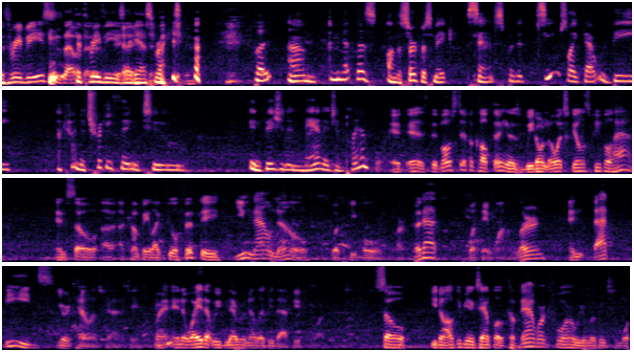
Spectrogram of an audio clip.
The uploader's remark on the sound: Live at the HR tech 2022 conference.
